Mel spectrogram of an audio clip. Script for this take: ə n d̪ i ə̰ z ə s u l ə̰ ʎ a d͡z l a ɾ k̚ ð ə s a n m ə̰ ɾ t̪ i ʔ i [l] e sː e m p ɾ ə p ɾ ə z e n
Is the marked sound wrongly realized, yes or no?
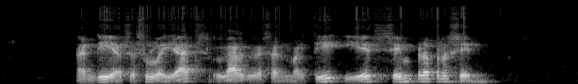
yes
